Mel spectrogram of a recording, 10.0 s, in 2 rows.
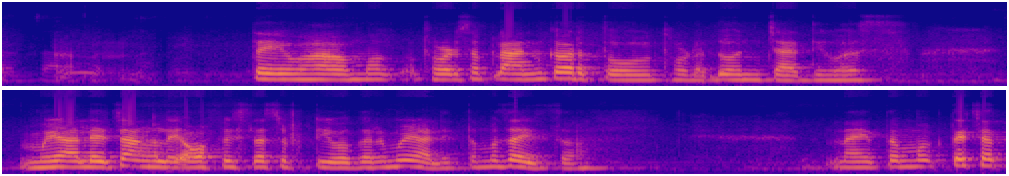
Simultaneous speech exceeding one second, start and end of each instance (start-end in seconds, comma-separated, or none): none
